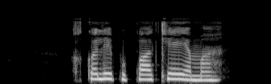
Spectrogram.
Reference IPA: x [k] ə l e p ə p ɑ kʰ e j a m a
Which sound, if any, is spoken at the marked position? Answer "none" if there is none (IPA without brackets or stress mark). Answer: k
